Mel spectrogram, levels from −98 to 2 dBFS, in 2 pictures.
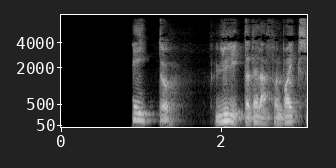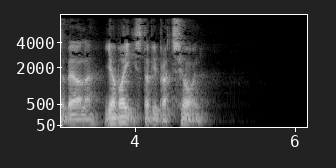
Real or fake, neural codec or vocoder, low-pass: real; none; 7.2 kHz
